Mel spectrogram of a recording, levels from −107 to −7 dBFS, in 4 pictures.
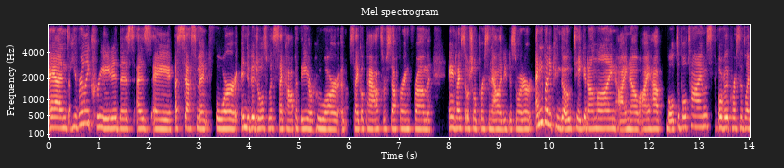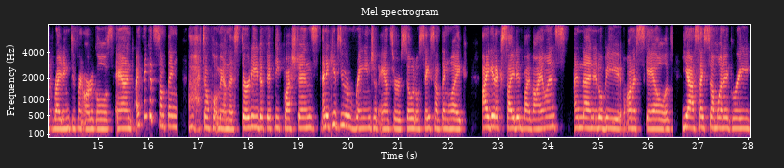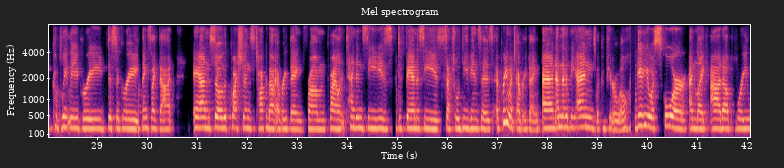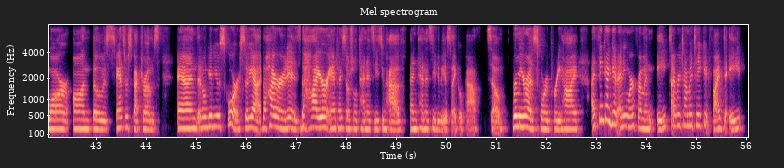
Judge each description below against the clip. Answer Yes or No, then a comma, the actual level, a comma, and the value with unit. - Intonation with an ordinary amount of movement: No, narrow, 2.1 semitones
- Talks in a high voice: Yes, high, 215 Hz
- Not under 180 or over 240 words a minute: Yes, average, 195 wpm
